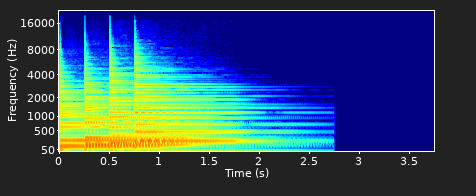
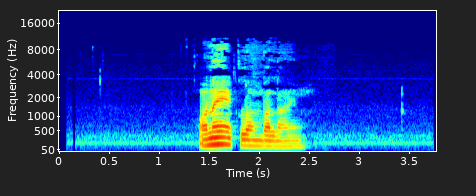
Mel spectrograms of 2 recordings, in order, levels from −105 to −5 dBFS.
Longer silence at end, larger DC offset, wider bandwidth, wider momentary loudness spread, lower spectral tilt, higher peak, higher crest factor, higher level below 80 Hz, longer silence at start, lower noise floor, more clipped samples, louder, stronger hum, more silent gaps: first, 1.6 s vs 1.35 s; neither; first, 17 kHz vs 9.8 kHz; about the same, 14 LU vs 16 LU; second, -6 dB/octave vs -7.5 dB/octave; second, -12 dBFS vs -4 dBFS; second, 18 dB vs 24 dB; first, -52 dBFS vs -72 dBFS; second, 0 s vs 1.4 s; first, under -90 dBFS vs -64 dBFS; neither; second, -28 LUFS vs -24 LUFS; neither; neither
